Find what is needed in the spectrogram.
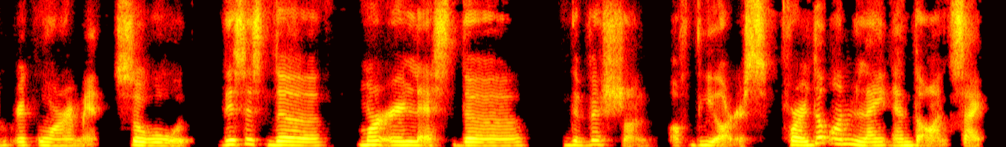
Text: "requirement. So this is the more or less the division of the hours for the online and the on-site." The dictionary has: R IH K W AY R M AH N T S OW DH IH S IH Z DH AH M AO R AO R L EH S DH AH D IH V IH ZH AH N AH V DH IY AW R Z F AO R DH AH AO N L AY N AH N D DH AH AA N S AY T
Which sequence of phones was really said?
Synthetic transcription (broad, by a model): R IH K W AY R M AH N T S OW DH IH S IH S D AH M AO R AO R L EH S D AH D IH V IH SH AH N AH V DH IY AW R S F AO R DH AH AO N L AY N AH N D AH AA N S AY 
